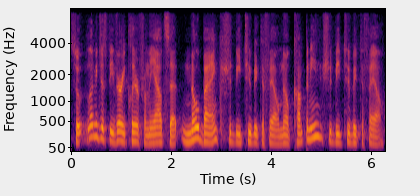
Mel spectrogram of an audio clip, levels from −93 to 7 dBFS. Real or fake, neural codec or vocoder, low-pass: fake; codec, 16 kHz, 1.1 kbps, Voila-Tokenizer; 7.2 kHz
